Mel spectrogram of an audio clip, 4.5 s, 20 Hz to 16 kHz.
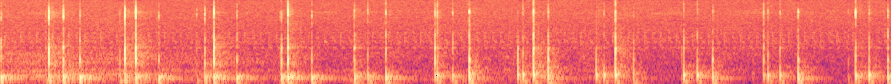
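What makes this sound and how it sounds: Long fingernails tap and scratch the serrated surface of a white rubber flip-flop footbed with a red logo and strap. Quick, dry taps come in uneven clusters, each with a dull low body around 200 Hz and a brief bright click that dies away almost at once. Faint scratching fills the gaps at a quiet level.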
